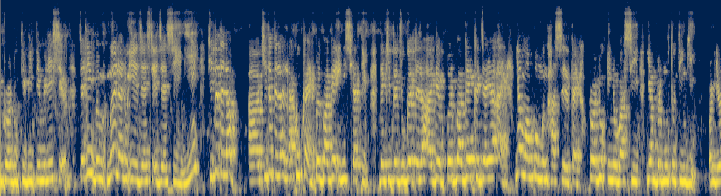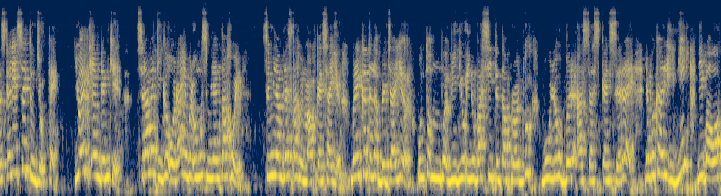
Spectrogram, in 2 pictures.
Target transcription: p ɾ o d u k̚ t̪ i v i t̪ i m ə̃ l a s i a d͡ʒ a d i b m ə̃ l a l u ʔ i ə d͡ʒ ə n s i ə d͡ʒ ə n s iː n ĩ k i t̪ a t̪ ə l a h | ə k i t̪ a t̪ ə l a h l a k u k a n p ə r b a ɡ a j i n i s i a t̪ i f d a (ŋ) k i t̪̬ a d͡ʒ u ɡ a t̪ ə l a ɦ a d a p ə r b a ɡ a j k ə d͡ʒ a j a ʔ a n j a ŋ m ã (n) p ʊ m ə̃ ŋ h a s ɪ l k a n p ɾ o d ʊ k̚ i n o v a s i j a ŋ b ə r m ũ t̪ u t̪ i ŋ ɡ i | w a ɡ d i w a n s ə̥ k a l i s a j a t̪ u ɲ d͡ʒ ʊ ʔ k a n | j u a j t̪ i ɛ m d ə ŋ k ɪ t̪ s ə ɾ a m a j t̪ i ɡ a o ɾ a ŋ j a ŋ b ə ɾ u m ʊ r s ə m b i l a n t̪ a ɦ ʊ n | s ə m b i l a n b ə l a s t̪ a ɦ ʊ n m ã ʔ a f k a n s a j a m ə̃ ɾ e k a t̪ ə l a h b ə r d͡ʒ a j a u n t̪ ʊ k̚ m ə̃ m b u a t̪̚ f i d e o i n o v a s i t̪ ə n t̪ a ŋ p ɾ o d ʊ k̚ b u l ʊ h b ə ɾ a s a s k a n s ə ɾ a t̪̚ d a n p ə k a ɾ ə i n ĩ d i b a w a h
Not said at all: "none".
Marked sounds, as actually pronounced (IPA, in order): n, m

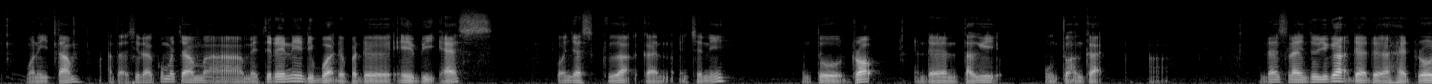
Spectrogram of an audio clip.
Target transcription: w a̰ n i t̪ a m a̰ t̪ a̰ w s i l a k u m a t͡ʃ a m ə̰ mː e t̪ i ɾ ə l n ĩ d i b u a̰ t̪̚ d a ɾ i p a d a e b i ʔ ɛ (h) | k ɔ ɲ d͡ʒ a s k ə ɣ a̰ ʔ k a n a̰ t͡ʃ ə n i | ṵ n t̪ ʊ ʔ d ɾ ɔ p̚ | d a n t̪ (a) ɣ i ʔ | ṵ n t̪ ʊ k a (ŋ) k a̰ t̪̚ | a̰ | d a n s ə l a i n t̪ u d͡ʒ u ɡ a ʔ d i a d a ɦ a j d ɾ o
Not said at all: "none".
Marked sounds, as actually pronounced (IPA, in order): s, a, ŋ

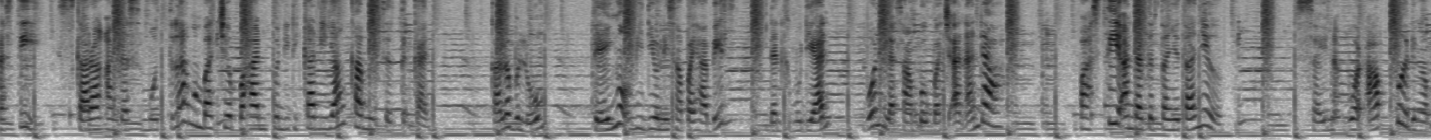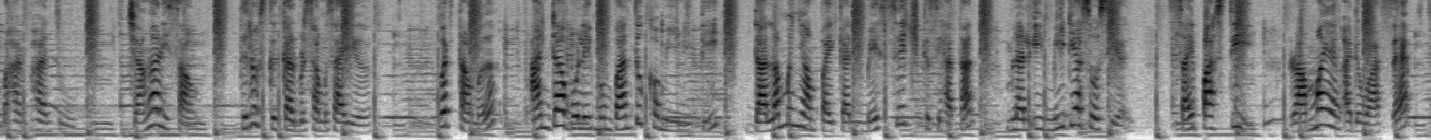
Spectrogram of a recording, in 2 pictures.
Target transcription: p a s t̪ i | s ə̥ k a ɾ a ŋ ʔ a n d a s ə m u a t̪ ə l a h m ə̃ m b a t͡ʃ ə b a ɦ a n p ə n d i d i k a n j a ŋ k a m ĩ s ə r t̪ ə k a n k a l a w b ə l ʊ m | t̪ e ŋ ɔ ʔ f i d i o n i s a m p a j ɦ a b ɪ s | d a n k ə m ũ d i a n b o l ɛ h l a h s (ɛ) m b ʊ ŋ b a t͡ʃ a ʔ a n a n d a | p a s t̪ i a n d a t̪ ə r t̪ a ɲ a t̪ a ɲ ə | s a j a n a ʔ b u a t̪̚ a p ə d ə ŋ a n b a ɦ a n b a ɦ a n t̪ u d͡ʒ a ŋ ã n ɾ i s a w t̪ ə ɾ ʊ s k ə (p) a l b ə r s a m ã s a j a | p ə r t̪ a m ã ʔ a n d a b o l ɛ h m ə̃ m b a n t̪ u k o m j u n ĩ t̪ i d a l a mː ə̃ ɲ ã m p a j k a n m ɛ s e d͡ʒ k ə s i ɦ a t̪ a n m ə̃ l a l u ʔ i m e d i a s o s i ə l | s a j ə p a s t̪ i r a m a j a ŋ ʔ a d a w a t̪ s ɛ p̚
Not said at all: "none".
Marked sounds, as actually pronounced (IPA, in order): a, k

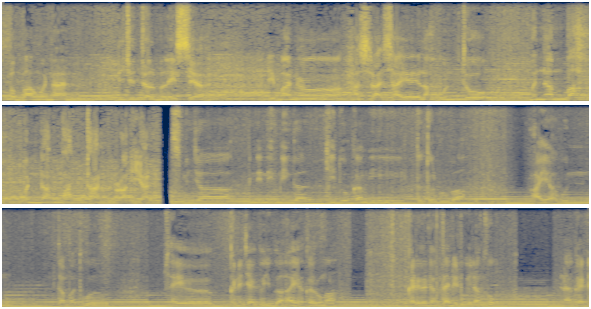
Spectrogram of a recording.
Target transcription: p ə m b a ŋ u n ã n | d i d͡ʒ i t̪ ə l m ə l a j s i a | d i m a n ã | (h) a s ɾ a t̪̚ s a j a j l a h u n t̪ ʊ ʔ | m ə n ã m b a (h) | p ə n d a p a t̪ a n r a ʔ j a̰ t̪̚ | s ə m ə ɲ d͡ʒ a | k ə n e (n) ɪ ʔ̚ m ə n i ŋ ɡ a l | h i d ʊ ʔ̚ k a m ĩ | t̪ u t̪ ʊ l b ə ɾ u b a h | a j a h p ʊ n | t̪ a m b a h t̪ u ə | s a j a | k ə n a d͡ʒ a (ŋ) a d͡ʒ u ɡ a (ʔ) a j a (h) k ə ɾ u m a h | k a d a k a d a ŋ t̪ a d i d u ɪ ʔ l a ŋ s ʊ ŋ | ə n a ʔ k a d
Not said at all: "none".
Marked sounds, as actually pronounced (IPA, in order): h, h, n, ɡ, ʔ, h

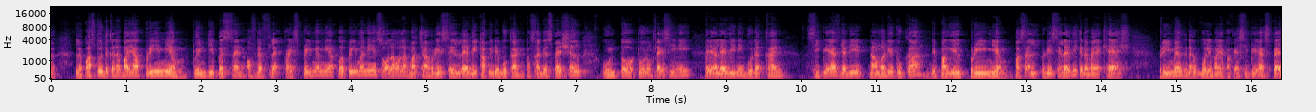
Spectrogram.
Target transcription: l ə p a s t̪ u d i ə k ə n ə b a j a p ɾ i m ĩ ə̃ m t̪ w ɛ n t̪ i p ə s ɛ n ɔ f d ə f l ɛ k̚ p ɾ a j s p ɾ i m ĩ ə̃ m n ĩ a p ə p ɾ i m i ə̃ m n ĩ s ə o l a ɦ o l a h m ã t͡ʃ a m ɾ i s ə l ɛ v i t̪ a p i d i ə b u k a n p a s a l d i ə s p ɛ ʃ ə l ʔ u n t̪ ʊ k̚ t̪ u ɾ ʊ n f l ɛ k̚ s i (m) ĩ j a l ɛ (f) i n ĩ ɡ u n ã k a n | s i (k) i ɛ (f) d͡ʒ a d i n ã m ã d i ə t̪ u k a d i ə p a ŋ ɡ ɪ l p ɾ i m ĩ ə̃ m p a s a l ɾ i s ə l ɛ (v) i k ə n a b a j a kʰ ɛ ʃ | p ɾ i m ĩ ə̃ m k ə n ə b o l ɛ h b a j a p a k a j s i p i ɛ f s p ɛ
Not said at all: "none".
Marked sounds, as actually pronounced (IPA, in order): n, v, p, f, v

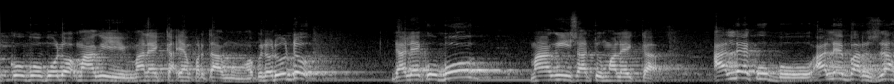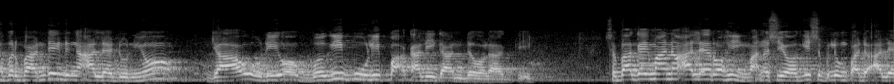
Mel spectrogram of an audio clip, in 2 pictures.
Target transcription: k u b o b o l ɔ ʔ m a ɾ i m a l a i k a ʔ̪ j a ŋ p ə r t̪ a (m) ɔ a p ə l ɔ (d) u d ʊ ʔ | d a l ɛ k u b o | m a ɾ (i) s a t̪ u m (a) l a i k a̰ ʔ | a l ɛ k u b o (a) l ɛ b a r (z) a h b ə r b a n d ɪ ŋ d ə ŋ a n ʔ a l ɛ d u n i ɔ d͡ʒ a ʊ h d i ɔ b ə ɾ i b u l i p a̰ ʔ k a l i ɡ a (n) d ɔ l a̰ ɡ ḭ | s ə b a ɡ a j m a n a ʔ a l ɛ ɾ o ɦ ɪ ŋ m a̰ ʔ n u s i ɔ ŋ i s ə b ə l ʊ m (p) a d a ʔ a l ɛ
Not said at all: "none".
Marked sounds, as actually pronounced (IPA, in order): m, d, i, a, a, z, n, p

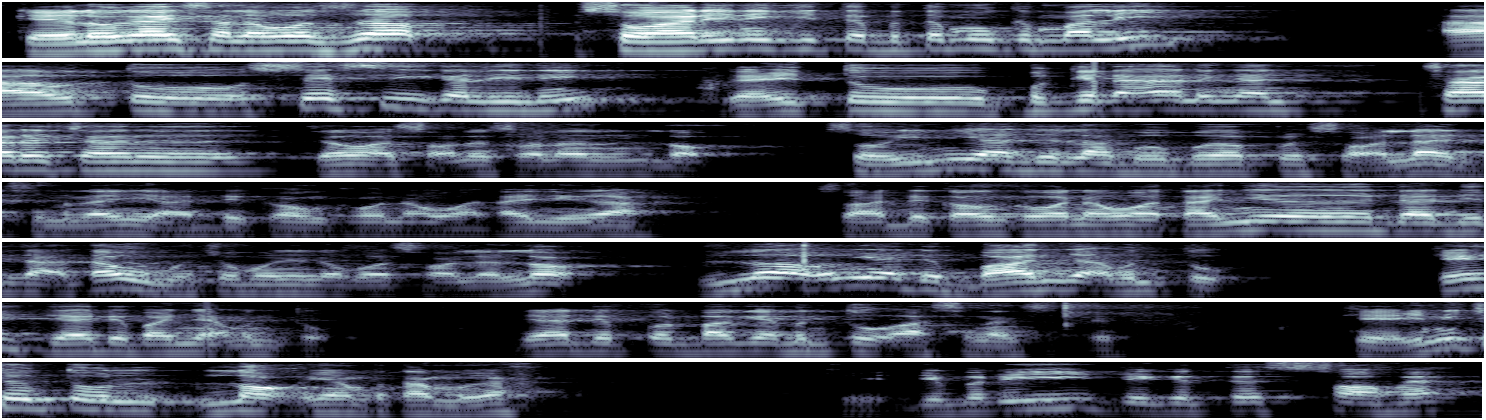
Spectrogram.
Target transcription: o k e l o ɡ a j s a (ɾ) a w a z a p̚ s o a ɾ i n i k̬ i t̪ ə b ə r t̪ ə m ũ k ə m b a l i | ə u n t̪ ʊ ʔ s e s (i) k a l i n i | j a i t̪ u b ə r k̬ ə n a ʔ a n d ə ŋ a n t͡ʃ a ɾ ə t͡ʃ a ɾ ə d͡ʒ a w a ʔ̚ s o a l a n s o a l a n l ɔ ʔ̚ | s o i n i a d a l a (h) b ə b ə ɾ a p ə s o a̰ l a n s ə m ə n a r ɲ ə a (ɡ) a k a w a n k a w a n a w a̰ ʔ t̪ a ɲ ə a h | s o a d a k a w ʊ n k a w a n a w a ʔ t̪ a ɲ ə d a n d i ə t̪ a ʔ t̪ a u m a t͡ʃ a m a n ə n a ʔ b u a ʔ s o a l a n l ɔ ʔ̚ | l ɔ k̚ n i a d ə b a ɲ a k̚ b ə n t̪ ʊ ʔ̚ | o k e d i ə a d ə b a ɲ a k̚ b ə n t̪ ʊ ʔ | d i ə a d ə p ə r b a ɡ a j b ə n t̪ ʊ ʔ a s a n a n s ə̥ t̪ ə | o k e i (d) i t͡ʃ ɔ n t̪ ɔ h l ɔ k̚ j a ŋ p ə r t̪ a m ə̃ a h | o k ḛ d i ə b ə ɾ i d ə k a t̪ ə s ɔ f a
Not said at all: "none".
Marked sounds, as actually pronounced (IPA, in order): l, i, h, d, n

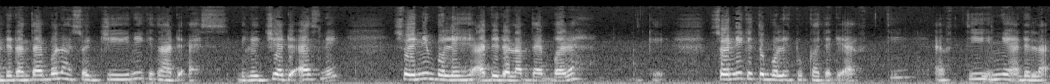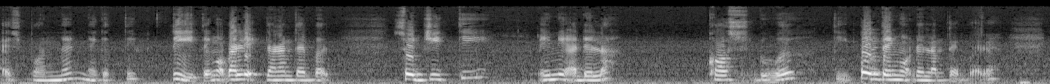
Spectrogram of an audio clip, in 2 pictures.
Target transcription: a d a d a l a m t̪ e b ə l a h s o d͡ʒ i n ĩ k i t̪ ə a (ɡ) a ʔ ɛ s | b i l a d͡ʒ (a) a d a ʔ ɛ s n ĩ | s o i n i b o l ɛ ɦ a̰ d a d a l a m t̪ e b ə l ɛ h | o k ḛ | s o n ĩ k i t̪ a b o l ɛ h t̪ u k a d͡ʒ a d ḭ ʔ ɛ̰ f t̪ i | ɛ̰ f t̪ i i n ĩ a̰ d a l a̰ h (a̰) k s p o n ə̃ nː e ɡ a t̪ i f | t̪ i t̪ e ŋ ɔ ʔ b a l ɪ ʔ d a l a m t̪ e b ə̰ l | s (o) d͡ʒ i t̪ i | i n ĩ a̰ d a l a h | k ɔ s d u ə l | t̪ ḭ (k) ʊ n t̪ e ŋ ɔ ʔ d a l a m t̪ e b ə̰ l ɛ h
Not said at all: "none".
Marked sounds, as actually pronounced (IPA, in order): d, i, ɛ̰, o, p

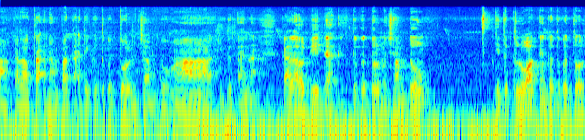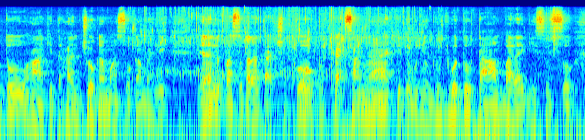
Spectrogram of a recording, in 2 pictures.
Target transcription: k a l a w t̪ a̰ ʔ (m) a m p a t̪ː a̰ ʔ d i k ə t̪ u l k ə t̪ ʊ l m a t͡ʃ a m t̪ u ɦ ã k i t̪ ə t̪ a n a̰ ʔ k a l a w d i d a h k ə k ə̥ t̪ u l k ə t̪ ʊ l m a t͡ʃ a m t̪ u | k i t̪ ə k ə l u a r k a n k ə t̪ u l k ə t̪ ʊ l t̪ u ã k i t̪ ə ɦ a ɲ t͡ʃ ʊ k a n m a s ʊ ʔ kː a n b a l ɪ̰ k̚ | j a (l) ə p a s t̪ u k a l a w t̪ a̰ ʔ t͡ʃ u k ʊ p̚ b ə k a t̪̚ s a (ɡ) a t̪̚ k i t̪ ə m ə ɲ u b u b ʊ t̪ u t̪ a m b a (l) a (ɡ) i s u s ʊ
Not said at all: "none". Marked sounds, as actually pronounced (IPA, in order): n, l, ŋ, l, ɡ

